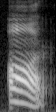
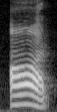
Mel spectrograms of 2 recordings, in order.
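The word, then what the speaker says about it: hour: R. Here H-O-U-R, R. We have to pronounce R only. H here silent.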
